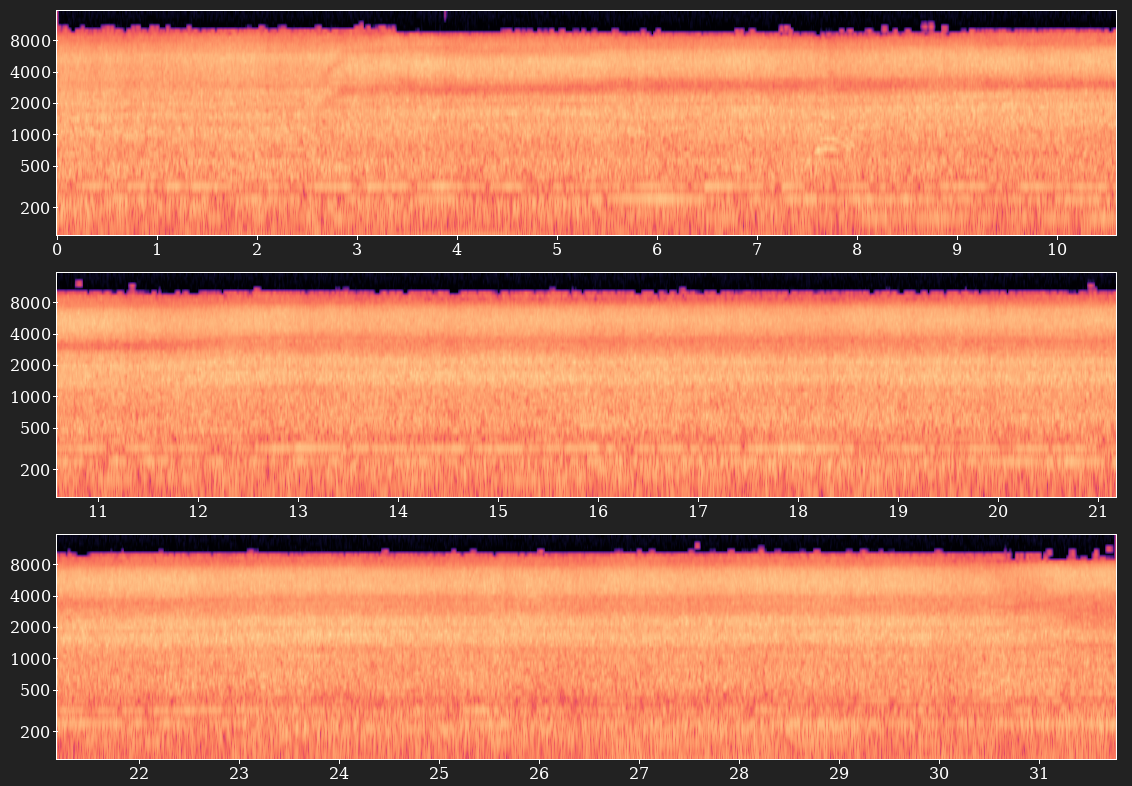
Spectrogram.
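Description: US Navy LCAC (Landing Craft Air Cushion) hovercraft running at full power as it comes up out of the surf onto the beach: its gas turbines, propellers and lift fans make a loud, steady noise with a few steady low hums in it.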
